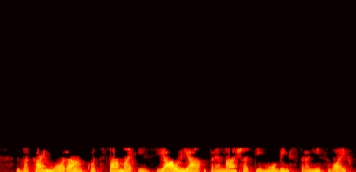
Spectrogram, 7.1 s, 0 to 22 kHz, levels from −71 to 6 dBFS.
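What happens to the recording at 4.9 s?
At 4.9 s the speech carries the heavy damage present throughout, likely from MP3 compression. Nothing sounds above 3.1 kHz. Starved bits leave it watery and swirly, which fits a very low bitrate.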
